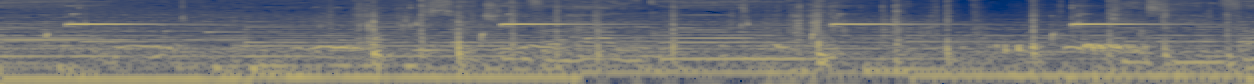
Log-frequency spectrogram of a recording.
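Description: Pigeons coo in soft repeated phrases close by, with light metallic clinks and a steady low background hum running underneath.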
